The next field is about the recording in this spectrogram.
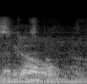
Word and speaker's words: Schou: And SCO is spelled S-C-H-O-U, but fortunately their website explains how it's pronounced, and it's pronounced SCO.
